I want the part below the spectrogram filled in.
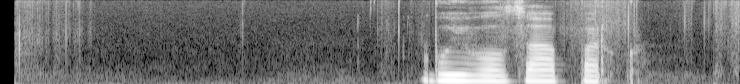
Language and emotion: Russian, neutral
